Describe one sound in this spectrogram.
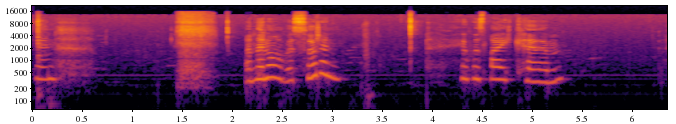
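A woman sings close to a microphone.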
